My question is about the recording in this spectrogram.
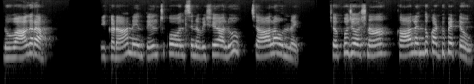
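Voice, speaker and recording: A woman voicing a stern middle-aged father who interrogates his family forcefully, in a retold TV serial. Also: sits high, brisk, natural voice.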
